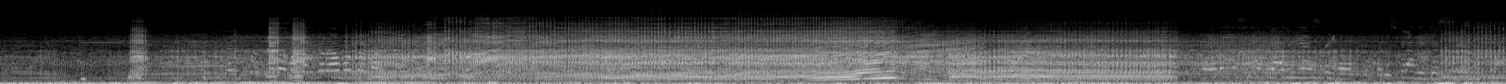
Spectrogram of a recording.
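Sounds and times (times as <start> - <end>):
two-stroke motorcycle engine revving: 1.2 - 12.4, 14.2 - 15.0.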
